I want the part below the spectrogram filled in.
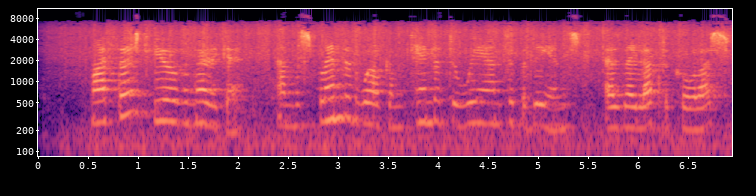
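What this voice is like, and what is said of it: Old-fashioned Australian accent. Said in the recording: “the Australian accent of what, almost 100 years ago”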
